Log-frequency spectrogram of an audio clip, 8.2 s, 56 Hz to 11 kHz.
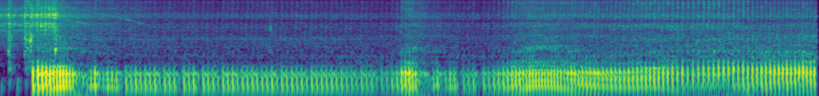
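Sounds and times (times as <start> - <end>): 
BMW R1200 GS motorcycle engine running: 0.3 - 8.1.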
